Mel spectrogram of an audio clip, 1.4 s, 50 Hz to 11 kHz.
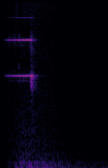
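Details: Bosch washer that won't spin dry beeps an E:04 code: a single sharp, high-pitched beep from the control panel over quiet room noise. The owner doubts excess suds from the detergent pods and traces the drain fault to the drain pump.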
